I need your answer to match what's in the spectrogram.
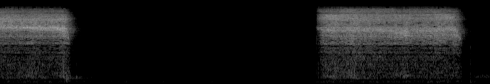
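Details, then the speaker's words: Toilet tank refilling on its own with short bursts of water hiss, water constantly topping off the bowl without flushing; indicates a leak, fixed by replacing fill and flush valves. "and what that is is the water topping off the uh toilet bowl constantly so obviously what that tells you there's a leak"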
